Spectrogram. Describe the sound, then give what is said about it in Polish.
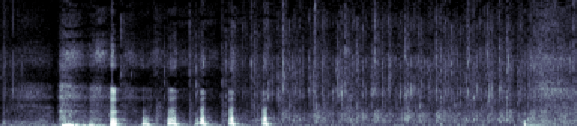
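A short burst of audience applause: about eight sharp, evenly spaced claps in quick succession, then fading into a low, scattered crackle of noise. “dziękuję za te oklaski.”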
